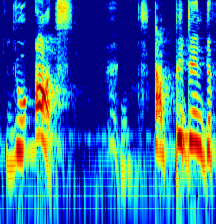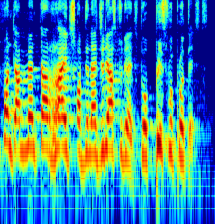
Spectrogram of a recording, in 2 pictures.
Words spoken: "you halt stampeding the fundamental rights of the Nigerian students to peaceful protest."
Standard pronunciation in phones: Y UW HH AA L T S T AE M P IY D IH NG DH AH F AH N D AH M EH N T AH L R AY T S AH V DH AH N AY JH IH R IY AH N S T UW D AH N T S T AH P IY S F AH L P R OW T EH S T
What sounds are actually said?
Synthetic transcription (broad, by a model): Y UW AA T S T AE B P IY D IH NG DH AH F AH N D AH M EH N T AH L R AY T S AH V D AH N AY JH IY R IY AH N S T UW D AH N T T AH P IY S F AH L P R OW T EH S T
